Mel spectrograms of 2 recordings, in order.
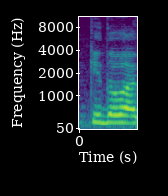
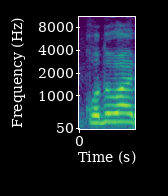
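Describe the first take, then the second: First: قدوہ said with a short i on the first syllable, qid-wa; qidwa with i. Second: قدوہ said with a short u on the first syllable, qud-wa; qudwa with u. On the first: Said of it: "قدوہ بھی کہتے ہیں". (قدوہ زیر کے ساتھ، قِدوہ) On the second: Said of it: "قدوہ کہتے ہیں پیشوا کو". (قدوہ پیش کے ساتھ، قُدوہ) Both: Shown as a demonstration.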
